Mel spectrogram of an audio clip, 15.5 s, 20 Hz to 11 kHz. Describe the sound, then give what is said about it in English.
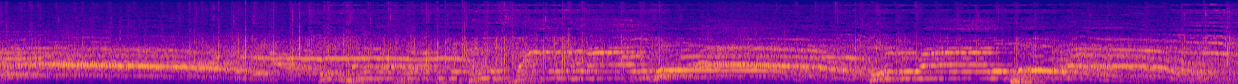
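Crowd of Krishna devotees at an ISKCON celebration loudly shouting Hare Bol in congratulation, many voices rising together in several long cheering waves, each shout sliding downward in pitch, continuing without pause. “so we will celebrate accordingly 40 years of Bhakti Chaitanya Maharaj in the International Society for Krishna Consciousness. So please, again, a big, big Hare Bol to congratulate.”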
